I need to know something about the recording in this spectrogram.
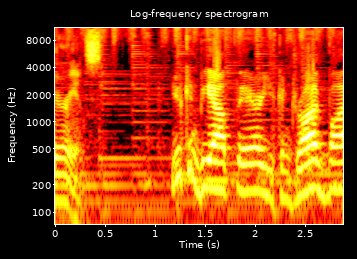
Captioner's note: male Voice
